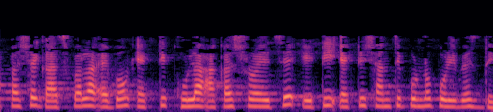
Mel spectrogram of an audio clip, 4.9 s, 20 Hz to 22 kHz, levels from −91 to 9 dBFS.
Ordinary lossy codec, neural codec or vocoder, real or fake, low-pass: MP3, 24 kbps; none; real; 7.2 kHz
